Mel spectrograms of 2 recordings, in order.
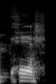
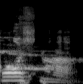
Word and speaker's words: Porsche: And then it's like, they know Americans say Porsche, right? And he said, no, it's a Porsche.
